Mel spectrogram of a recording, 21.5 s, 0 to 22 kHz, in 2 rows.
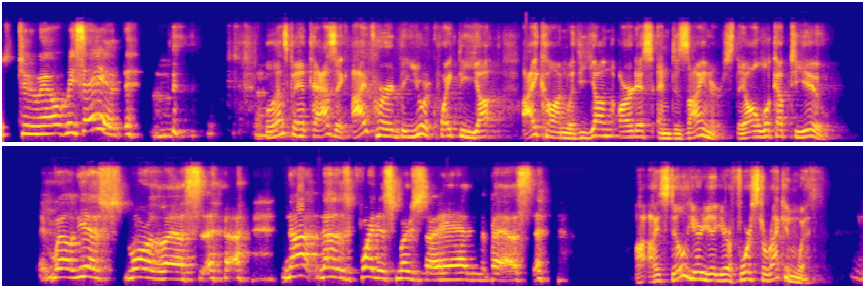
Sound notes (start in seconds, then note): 1.9 chuckles; 13.2 laughs; 17.8 chuckles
